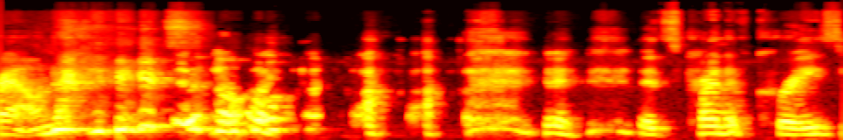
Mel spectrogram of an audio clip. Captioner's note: both laugh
